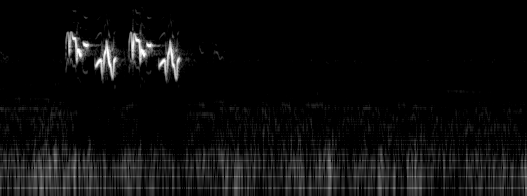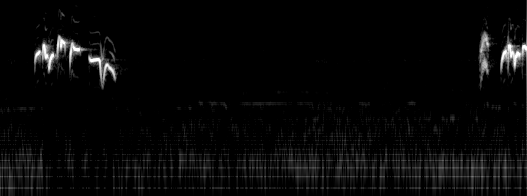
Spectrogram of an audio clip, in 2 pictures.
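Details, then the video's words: Sooty-headed bulbul in active rival-calling, used as a lure: three separate bursts of jumpy, bubbling notes spaced several seconds apart, with low steady background noise. "Suara Burung Kutilang Gacor Aktif Memanggil Lawan"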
